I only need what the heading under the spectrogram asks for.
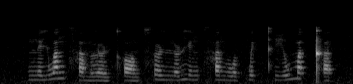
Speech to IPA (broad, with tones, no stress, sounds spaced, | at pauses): n̪ e˨˧ j w ɐ˥ ŋ t͡sʰ ɐ˨ m l ɵ˨˩ ɥ kʰ ɔː˨˩ n t͡sʰ ɵ˧ ɥ n̪ ɵ˨˥ ɥ j ɪ˨˧ ŋ t͡sʰ ɐ˧ n w ʊ˨˥ k̚ w ɪ˧ k̚ t̪ʰ iː˨˥ w m ɐ˥ t̚ kʰ ɐ˨˥ t̚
